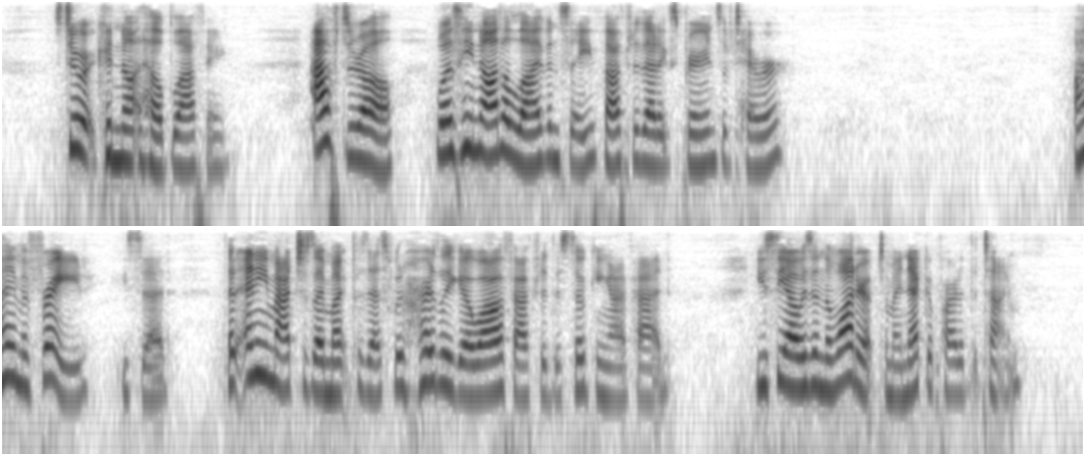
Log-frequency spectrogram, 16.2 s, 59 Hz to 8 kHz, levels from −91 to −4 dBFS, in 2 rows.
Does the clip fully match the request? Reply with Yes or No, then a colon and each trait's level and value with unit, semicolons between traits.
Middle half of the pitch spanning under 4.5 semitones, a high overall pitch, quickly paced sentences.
Yes: average, 3.5 semitones; high, 240 Hz; fast, 210 wpm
